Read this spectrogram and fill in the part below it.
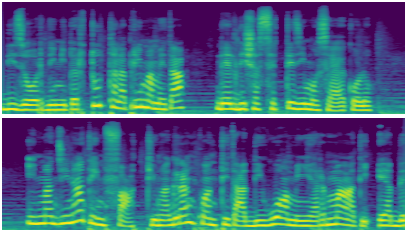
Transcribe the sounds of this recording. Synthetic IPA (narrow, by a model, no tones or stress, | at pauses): d̪izord̪inipert̪ut̪ːalapɾiːmamet̪a | d̪eld̪it͡ʃasːet̪ːɛːzimosɛːkolo | imːad͡ʒinaːt̪eiɱfat̪ːiunaɡɾaŋkwant̪it̪ad̪ːiwɔːminiarmaːt̪iead̪ːe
